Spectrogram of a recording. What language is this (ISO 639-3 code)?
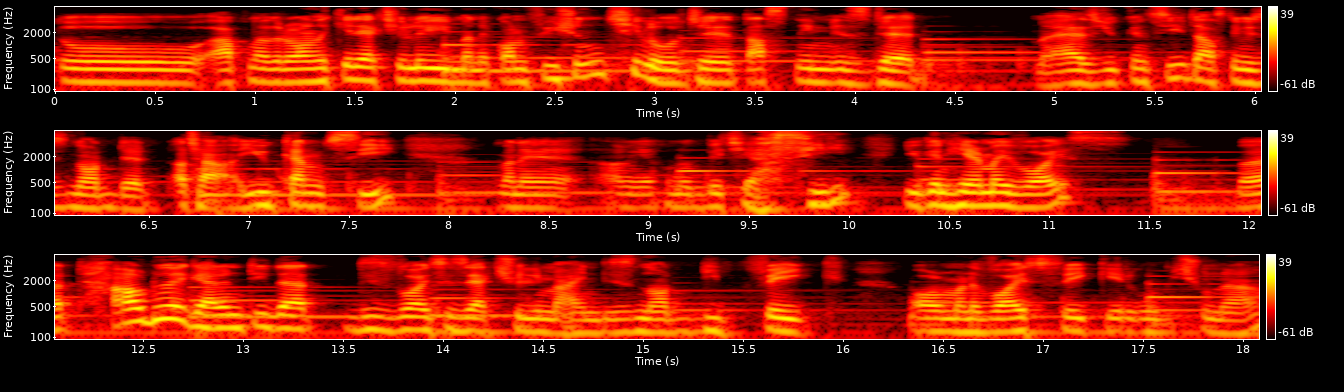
ben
